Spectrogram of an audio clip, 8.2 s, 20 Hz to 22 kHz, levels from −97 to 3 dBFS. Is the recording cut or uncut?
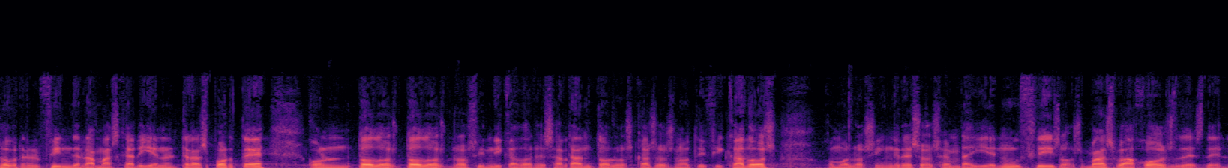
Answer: cut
